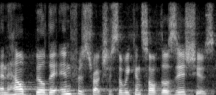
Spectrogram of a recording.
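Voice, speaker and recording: Talking at a fairly quick pace, a man has a high-pitched voice. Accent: Portuguese. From Portugal. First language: Portuguese. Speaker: health AI nonprofit leader, former politician. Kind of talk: conference panel talk.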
